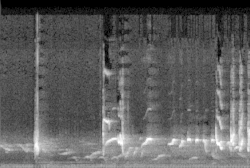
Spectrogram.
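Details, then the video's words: Oriental magpie-robin singing a fierce 'jahat' style song meant as a tutor recording for young magpie-robins that sing weakly: thin whistled notes, a sharp high note, then a run of rising, quickly repeated bright whistles and chirps. "Kacer pastol jahat lumayan but masteran burung Kacer kurang ngotot Lang sung ikut ngotot"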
